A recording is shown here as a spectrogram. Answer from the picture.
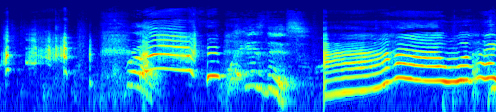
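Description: Wordless vocal reactions to a mouthful of spicy food: drawn-out cries and laughter, ending in a long, high wail that slowly falls in pitch over the last two seconds.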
